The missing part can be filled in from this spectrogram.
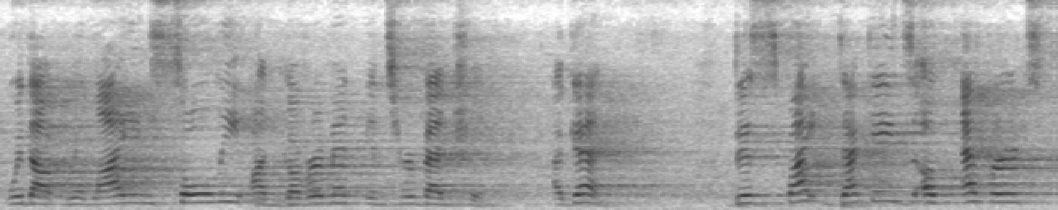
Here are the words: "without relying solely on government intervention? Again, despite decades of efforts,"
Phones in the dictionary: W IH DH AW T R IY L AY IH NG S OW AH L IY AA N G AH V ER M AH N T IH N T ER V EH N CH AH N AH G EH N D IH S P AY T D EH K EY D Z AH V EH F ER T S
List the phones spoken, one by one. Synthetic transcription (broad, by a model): W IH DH AW T R IY L AY IH NG S OW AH L IY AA N G AH V ER M AH N T IH N T ER V EH N SH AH N AH G EH N D IH S P AY T D EH K EY D Z AH V EH F ER T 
